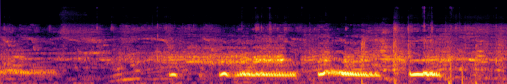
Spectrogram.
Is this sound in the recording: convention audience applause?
no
